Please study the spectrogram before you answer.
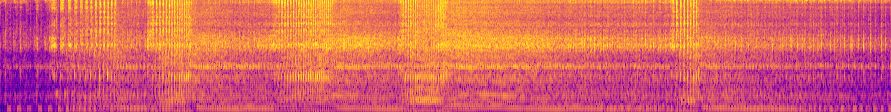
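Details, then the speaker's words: Yamaha Jupiter MX after jumpering the faulty, aged part (owner suspects it simply needs replacing due to age): engine blipped up and down revs cleanly, the whining, whistling, crying hum gone; reconnecting the wire brings it back. Normal revving with no whine. "Oke ini setelah tadi sudah saya jumper suaranya hilang Bro enggak ada bunyi ngiung-ngiung atau bunyi suling atau tangisan itu enggak ada atau dengung itu enggak"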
